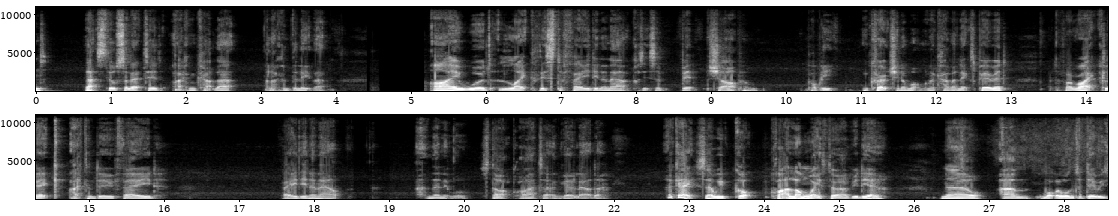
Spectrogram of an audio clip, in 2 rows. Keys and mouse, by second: 1.7 k, 2.9 Delete, 13.3-17.9 right drag, 19.7-24.1 drag.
